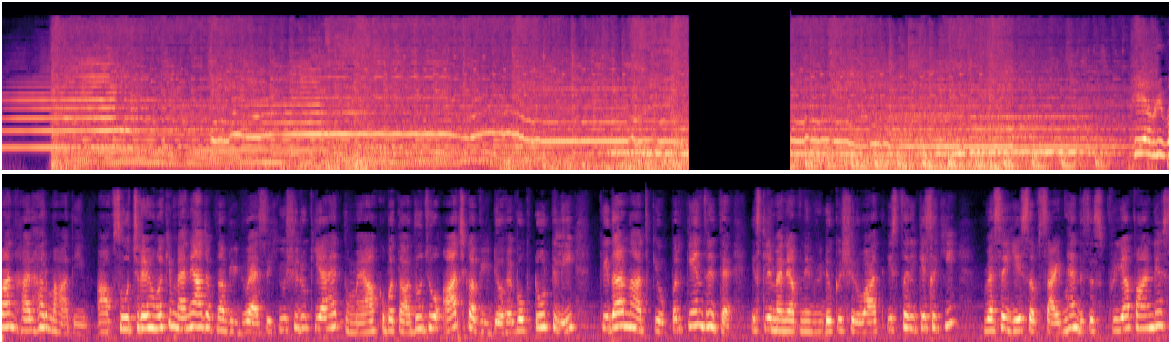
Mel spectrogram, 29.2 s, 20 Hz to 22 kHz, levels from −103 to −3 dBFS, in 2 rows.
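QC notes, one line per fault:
8.59 to 9.86 s, audio dropout to silence: the sound cuts out mid-flow and returns about 1.28 s later. The gap is silent with no room tone. The input was likely lost while recording continued, so that stretch of audio is gone.
27.87 to 27.93 s, compressed frames skipped: the audio jumps ahead by around 400 ms, about seven frames of 46.4 ms each. Missing or rejected frames were never played.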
